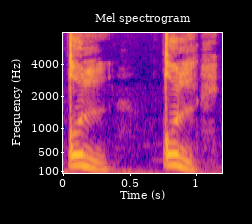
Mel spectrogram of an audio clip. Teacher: উল জিব্বার গোড়া উপরে তালুতে লাগাতে হবে, কফ কফ এভাবে ধাক্কা দিয়ে উচ্চারণ করতে হবে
